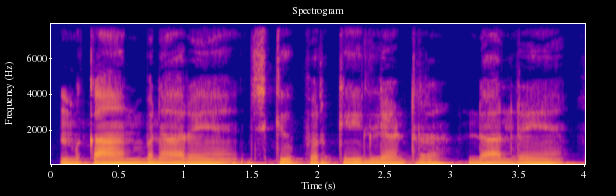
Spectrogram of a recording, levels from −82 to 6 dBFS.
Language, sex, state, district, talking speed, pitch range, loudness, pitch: Hindi, male, Punjab, Fazilka, 180 wpm, 115-120 Hz, -17 LUFS, 120 Hz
